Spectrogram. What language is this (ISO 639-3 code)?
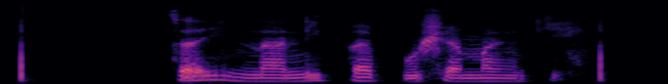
qws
